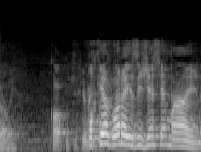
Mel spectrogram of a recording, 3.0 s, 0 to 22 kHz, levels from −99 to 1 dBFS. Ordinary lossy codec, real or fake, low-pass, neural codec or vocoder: none; fake; 7.2 kHz; codec, 16 kHz, 8 kbps, FreqCodec, larger model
